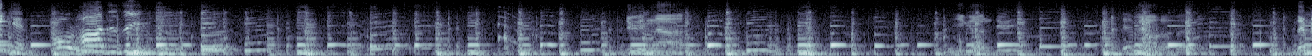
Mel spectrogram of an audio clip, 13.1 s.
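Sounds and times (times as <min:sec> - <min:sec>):
jazz and rhythm and blues slide guitar: 0:00.0 - 0:13.1.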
